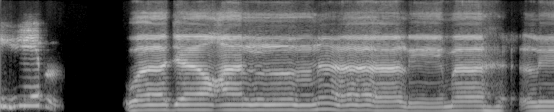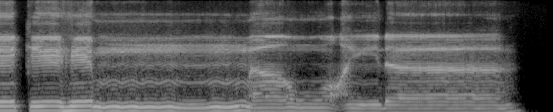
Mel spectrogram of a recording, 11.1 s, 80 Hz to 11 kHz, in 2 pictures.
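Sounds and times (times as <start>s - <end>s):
man chanting recitation: 1.3s - 10.8s.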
